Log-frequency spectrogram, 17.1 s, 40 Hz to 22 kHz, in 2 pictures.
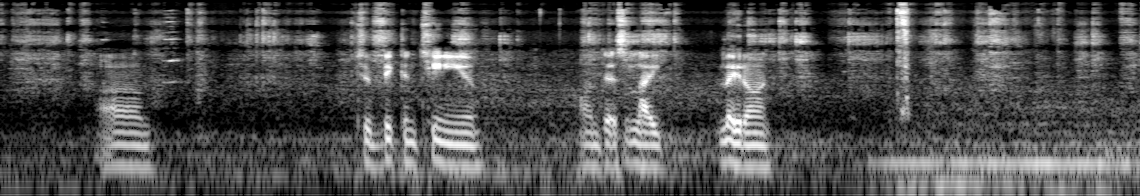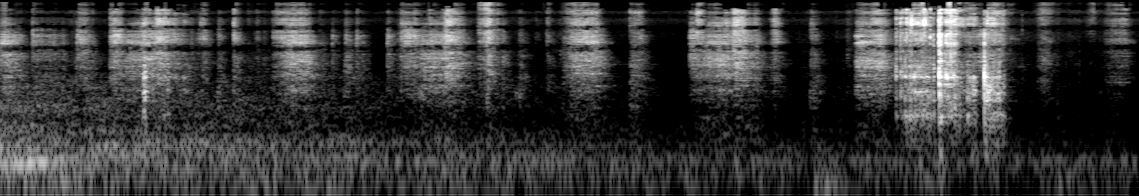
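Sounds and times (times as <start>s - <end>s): small hard objects scraping: 15.0s - 16.2s.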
